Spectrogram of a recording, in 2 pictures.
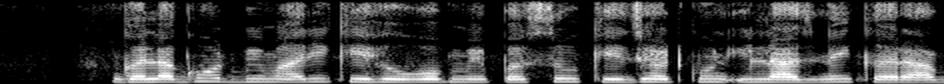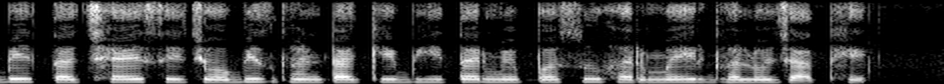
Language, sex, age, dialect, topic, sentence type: Chhattisgarhi, female, 18-24, Northern/Bhandar, agriculture, statement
